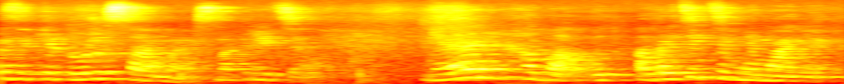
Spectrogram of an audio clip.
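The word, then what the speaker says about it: merhaba: Мерхаба. Вот обратите внимание. H, то есть х, как в татарском языке хейкель произносится мягко. Х. Мерхаба. Не мархаба, а мерхаба.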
